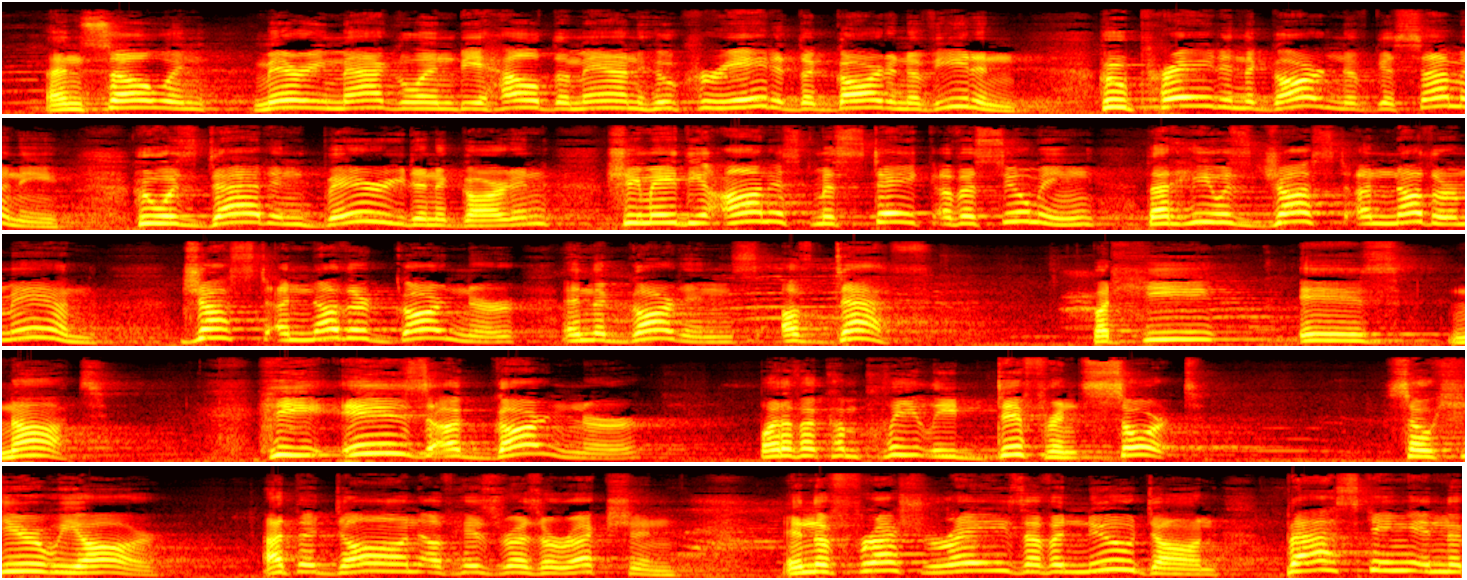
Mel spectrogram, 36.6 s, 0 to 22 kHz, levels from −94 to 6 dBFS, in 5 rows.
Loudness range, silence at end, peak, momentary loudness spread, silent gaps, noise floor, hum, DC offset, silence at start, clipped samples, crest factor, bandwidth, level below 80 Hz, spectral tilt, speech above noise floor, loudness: 2 LU; 0 s; 0 dBFS; 12 LU; none; -45 dBFS; none; under 0.1%; 0.2 s; under 0.1%; 14 dB; 16.5 kHz; -52 dBFS; -4 dB/octave; 30 dB; -14 LUFS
